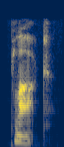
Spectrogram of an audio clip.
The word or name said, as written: plaque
